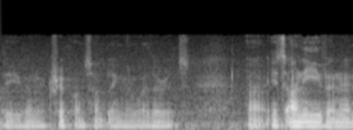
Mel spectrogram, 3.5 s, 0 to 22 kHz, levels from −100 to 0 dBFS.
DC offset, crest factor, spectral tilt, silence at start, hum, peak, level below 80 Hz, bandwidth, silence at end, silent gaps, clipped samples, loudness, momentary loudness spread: under 0.1%; 20 dB; -8 dB/octave; 0 s; none; 0 dBFS; -38 dBFS; 8.2 kHz; 0 s; none; under 0.1%; -22 LUFS; 21 LU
